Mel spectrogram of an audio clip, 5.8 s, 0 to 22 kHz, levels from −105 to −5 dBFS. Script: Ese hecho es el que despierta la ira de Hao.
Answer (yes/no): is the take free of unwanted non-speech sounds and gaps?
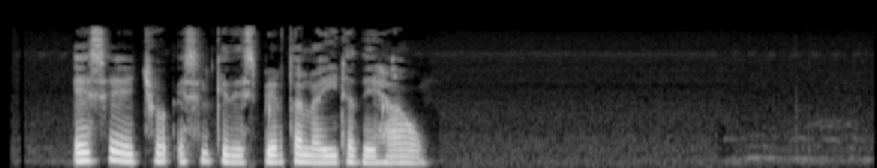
yes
